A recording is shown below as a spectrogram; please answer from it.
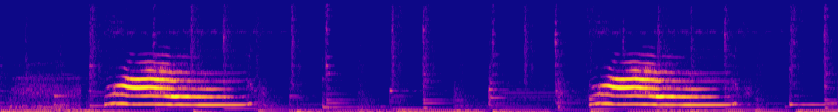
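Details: Domestic cat giving two clear, drawn-out meows, each a bright nasal rising-then-falling call under a second long, separated by about two seconds, over a steady background music track.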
